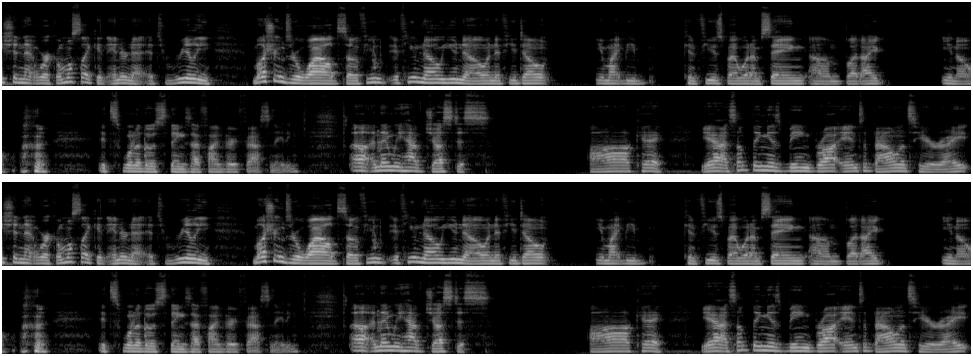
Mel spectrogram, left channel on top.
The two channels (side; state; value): both; identical; correlation 1.00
